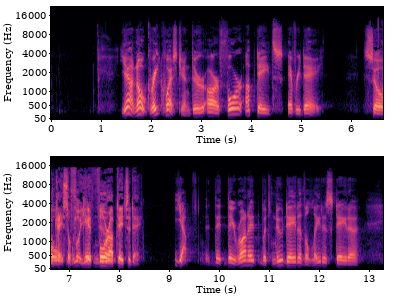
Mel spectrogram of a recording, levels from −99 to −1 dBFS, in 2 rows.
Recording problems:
thin; somewhat; fading below 300 Hz

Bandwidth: 14.5 kHz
